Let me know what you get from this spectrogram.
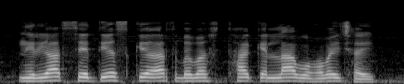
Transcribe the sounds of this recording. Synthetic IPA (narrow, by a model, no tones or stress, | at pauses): niɾjat̪sed̪eskeəɾt̪ʰbjəbəst̪ʰakelabɦobɛt͡ʃʰəj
